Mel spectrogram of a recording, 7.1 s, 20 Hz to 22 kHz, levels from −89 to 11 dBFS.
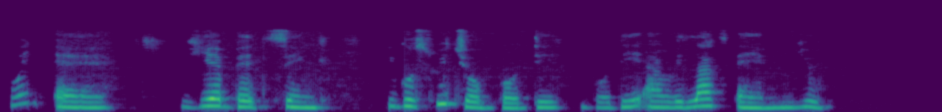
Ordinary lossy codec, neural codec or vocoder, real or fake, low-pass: none; none; real; 7.2 kHz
